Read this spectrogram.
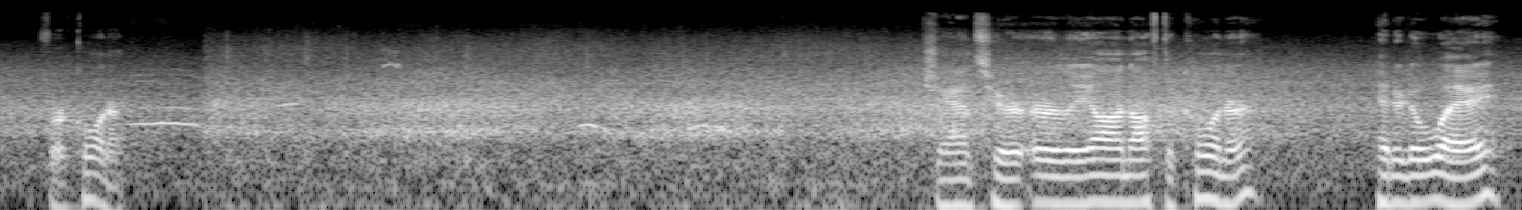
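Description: A large crowd murmurs and cheers steadily.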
